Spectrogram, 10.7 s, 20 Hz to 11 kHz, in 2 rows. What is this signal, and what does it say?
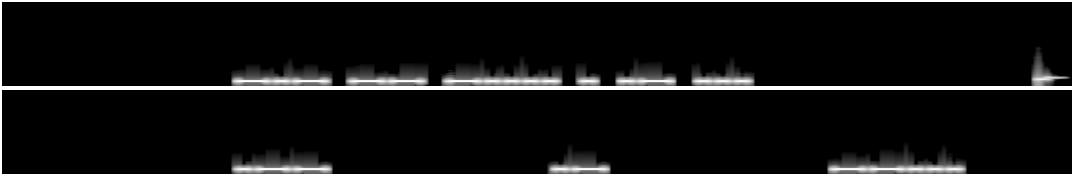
Morse code, heard as a keyed tone, about 25 wpm, spaced as for 14 wpm, 700 Hz. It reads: KM6EAS WA7
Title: USA Call Signs - 6 Characters - 8x Character Spacing - 25wpm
